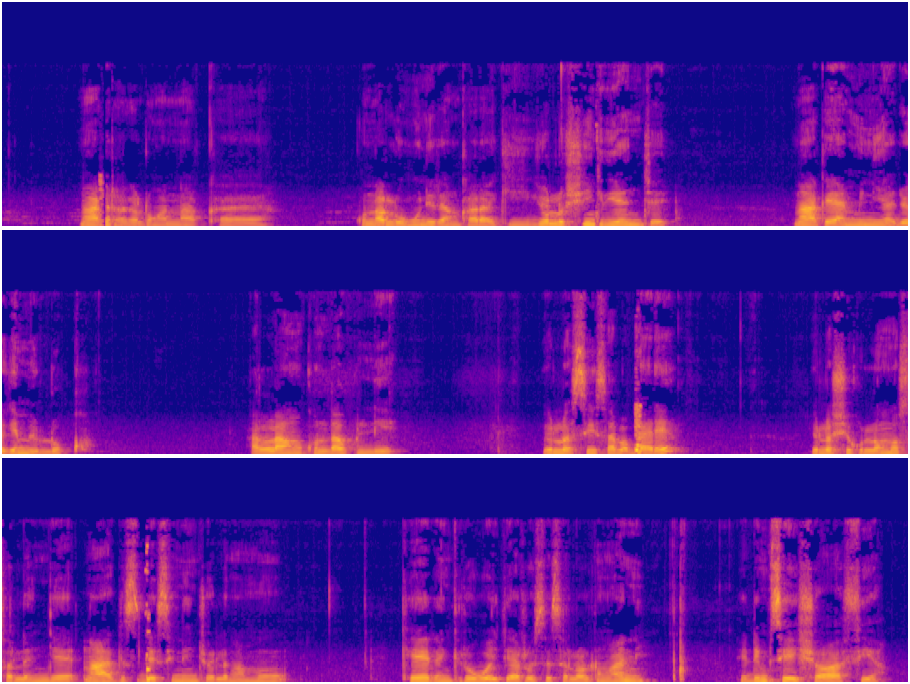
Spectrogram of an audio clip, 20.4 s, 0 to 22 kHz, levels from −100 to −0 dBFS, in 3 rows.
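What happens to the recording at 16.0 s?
Nothing goes wrong at 16.0 s; the speech continues there without any audible fault.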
